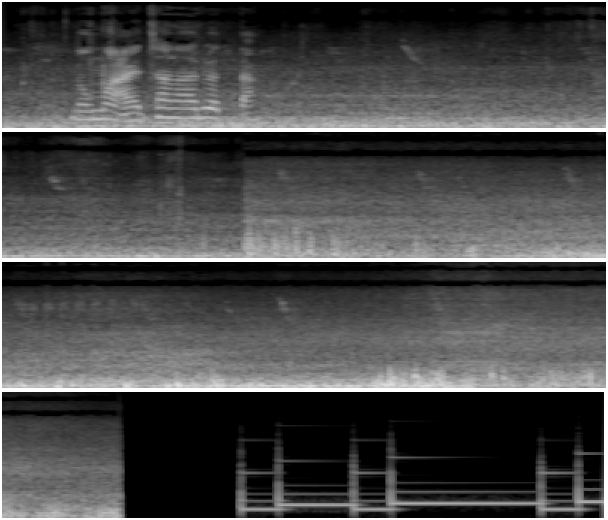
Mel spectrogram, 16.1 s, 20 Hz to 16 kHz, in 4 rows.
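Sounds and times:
wind buffeting microphone: 0:00.1 - 0:12.9.

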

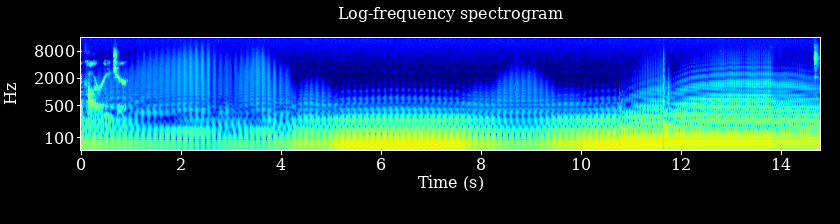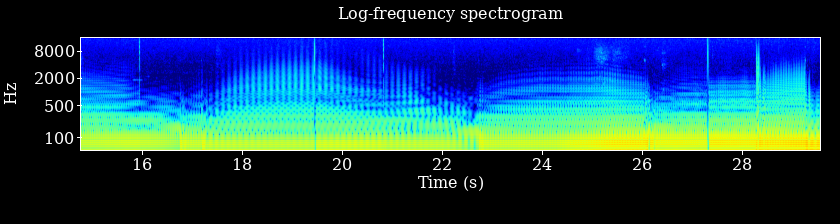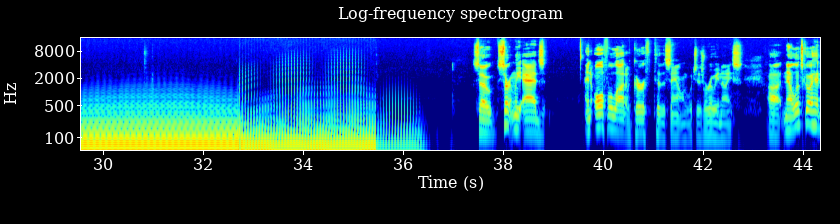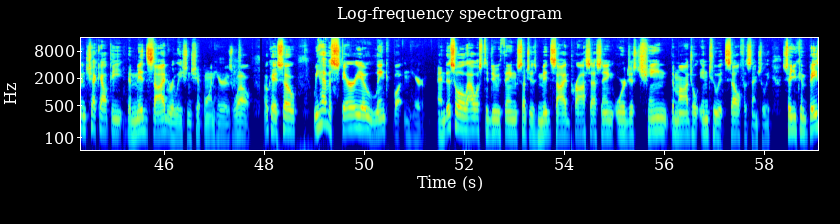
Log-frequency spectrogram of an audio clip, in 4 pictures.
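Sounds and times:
distorted synth bass notes: 0:00.0 - 0:36.7.

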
